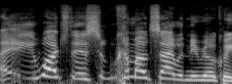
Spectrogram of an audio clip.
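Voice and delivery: insistent, pushy tone.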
